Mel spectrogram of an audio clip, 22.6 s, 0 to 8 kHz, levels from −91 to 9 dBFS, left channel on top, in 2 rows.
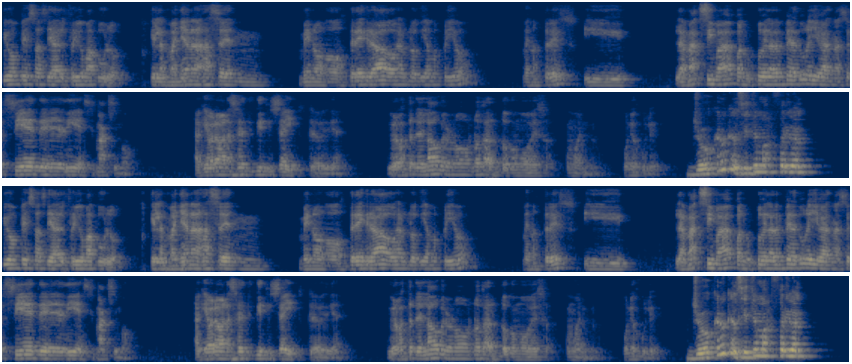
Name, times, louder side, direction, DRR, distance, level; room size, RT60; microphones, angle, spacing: voice 1, 0.0-1.5 2.0-3.4 4.0-6.2 6.9-8.2 9.0-13.0 13.9-15.8 16.4-19.1 19.6-20.0, right 2 dB, 20° right, 0.7 m, -38 dB
voice 2, 20.4-22.0, right 5 dB, 85° right, 0.3 m, -28 dB
2.9 x 2.0 x 3.8 m
head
